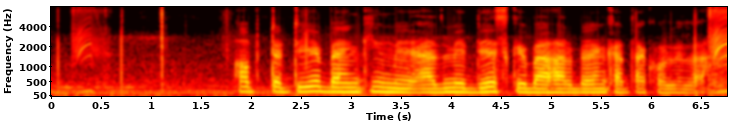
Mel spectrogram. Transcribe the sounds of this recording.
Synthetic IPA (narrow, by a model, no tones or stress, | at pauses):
əbʈəʈijebɛ̃ːŋkɪ̃ŋɡmẽaːd̪mid̪eːskebaːɦəɾbɛ̃ːŋkʰːaːt̪akʰoːleːla̰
